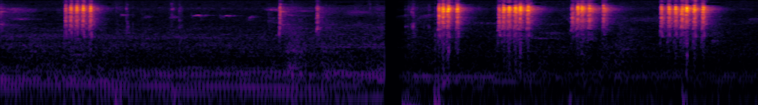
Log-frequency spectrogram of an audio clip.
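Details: Yuhina singing in the long, continuous 'gacor ngerol' style, used as a tutor recording for training White-rumped Shamas: five short, very high, dense twittering bursts, mostly in the second half, separated by quiet gaps over faint low background hum.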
